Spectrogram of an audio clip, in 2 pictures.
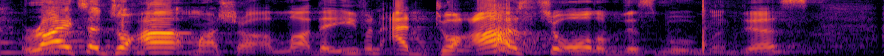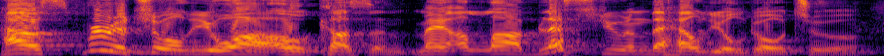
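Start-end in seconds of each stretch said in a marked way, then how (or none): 4.4-8.8 sarcastic. Acted. Mocking the scheming cousin.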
